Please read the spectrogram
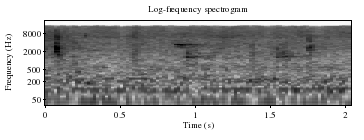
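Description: Sparse faint ticks and light scratches of writing out equations on a board, with a sharp click at the very start, over a steady low hum.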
